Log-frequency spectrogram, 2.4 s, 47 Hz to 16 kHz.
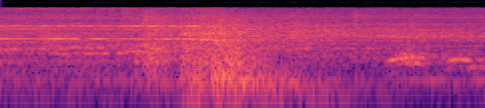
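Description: Cessna 172RG's retractable landing gear swinging up under hydraulic power: a steady high whine stops about halfway through, as a loud rushing clunk comes when the gear moves into its wells.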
